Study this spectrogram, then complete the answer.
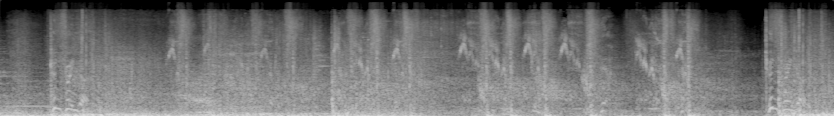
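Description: Confringo fire-blast spells burst repeatedly in Hogwarts Legacy, a series of loud booming explosions and crackling impacts in irregular succession, with a voice talking over the action.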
